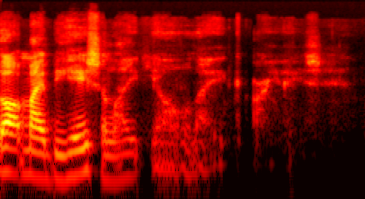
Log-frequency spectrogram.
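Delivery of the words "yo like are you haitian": secretive, hushed, breathy whisper. Retelling asking another student at school if they were Haitian: imitating a whisper. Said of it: "you literally had to whisper to another student".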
